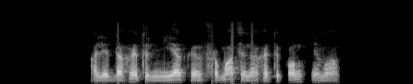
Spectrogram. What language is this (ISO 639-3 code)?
bel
